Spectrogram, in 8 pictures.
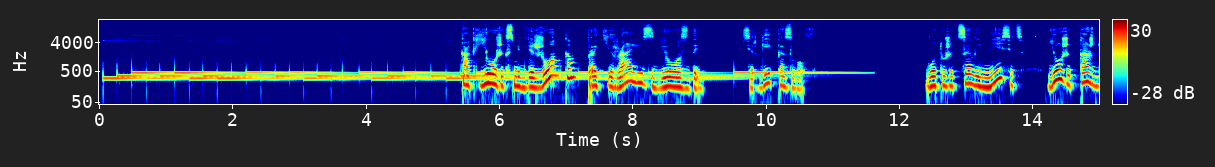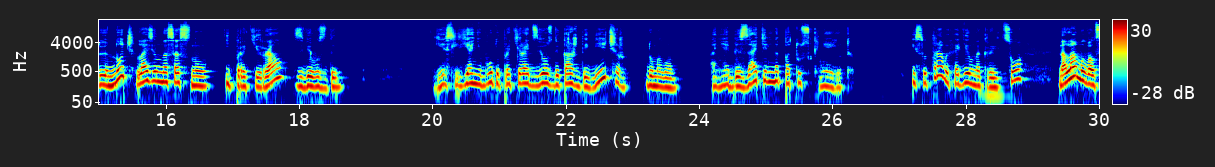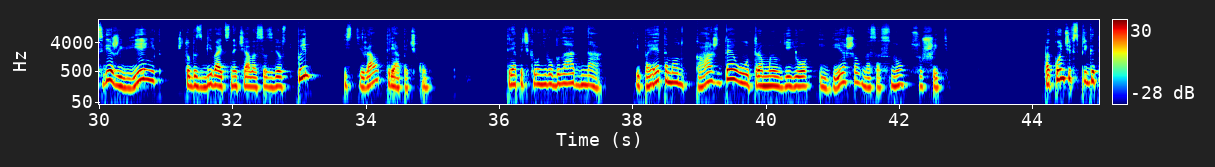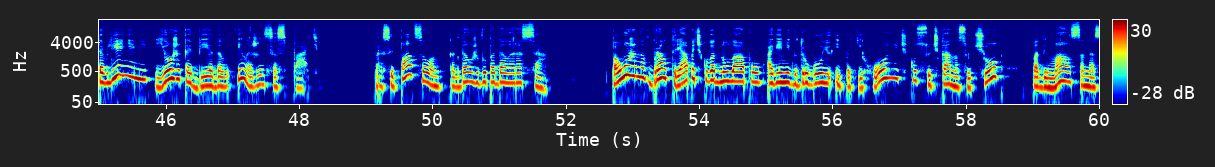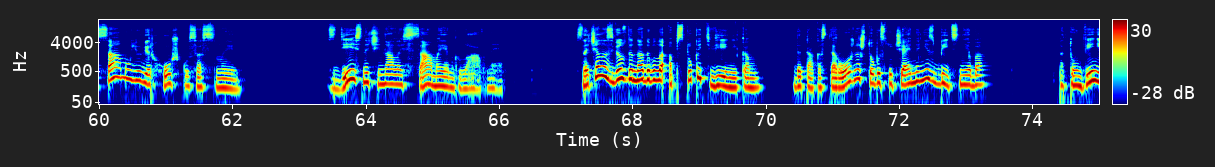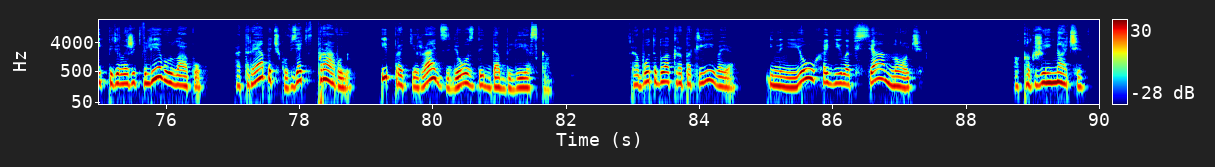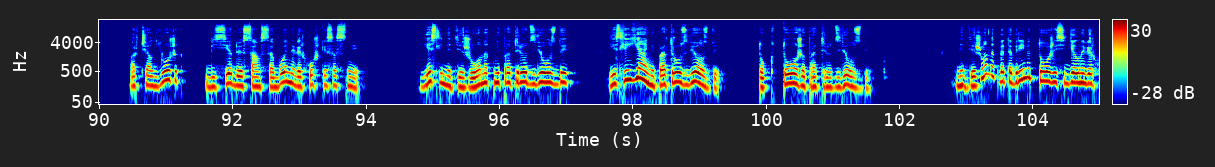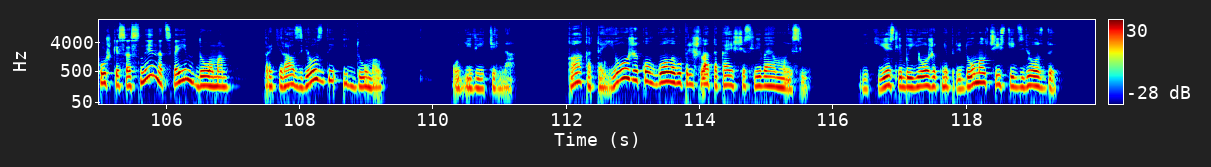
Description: Слушайте Как Ёжик с Медвежонком протирали звезды - аудиосказка Козлова С.Г. Сказка про то, как Ежик с Медвежонком каждый вечер начищали звезды.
